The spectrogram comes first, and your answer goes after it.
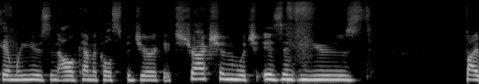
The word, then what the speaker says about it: spagyric: a different technique and we use an alchemical spagyric extraction, which isn't used by many. Wait a minute. Say that again. I missed that word. Alchemical spagyric extraction. How do you say it again? Spagyric. Spagyeric.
